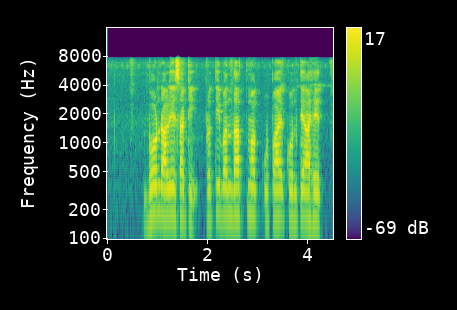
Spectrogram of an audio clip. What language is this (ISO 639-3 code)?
mar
